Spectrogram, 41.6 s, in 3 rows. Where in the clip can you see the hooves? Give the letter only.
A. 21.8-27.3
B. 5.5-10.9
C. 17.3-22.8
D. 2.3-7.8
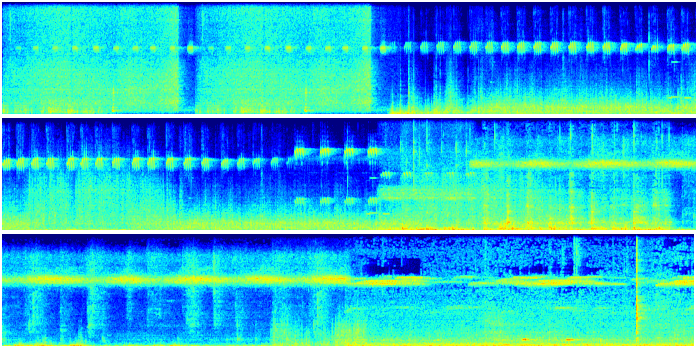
A.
